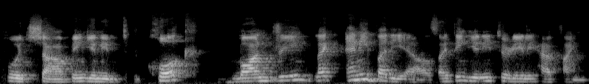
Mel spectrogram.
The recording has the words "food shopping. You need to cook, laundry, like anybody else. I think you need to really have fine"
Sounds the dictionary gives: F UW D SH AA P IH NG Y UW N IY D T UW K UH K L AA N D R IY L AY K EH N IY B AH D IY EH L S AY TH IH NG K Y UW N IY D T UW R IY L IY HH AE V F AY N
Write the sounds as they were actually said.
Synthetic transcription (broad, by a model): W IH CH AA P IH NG Y UW N IY D T UW K UH K L AA N D R IY L AY K EH N IY B AH D IY EH L S AY T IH NG K Y UW N IY D T UW R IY L IY HH AE V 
